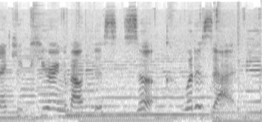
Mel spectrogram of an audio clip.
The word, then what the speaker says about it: zouk: And I keep hearing about this zouk. What is that? Zouk. Zouk. Just look at the hook. The hook. Like hookah. Zouk. Okay.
